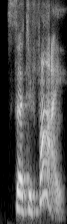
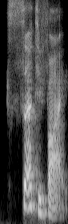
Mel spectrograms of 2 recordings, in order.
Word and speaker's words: certify: Or some people say certify when it should be certify.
